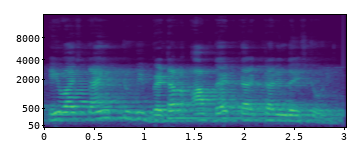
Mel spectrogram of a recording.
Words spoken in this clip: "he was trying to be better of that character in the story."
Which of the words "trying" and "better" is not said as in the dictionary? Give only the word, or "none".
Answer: trying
